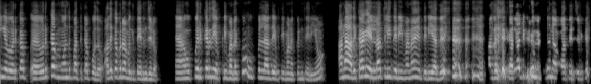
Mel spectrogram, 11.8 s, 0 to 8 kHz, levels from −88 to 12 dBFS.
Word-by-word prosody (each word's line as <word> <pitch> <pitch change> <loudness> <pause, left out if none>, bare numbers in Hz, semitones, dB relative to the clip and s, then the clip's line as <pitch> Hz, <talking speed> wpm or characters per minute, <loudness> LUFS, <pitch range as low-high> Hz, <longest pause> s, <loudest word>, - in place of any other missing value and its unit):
நீங்க 280 -1 +1
ஒருக்கப் 275 +3 -4 0.3
ஒருக்கப் 315 +4 +2
மோந்து 255 0 -4
பார்த்துட்டா 235 -1 -4
போதும். 185 -3 -5
அதுக்கப்புறம் 265 +1 0
நமக்கு 215 -3 -7
தெரிஞ்சிடும். 195 -3 -4 0.4
அ - - 0 0.2
உப்பு 230 +5 -7
இருக்கிறது 280 +1 +2
எப்படி 240 0 -6
மனக்கும், 220 - -3
உப்பு 260 0 -9
இல்லாத 225 -2 -1
எப்படி 215 0 -11
மனக்குன்னு 200 +2 -9
தெரியும். 190 +9 -8 0.4
ஆனா 285 +3 +7
அதுக்காக 280 +5 +4
எல்லாத்துலயும் 275 +1 0
தெரியுமனா 235 +3 -1 0.2
தெரியாது. 215 - +2 0.9
அந்த 235 0 0 0.3
கருவாட்டுக்கு 295 +5 +2
மட்டும் 260 +2 -5
தான் 285 -2 -2
நான் 240 -3 -2
பார்த்து 215 0 -1
வச்சிருக்கேன். 210 0 -9
240 Hz, 155 wpm, -20 LUFS, 215-275 Hz, 0.9 s, ஆனா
